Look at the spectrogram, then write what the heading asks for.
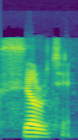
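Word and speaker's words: thirty: ending tin like this most of the stress goes to the end so you say 13 and in 10 numbers you put the stress on the first syllable like 30. it sounds differently 13 and 30.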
